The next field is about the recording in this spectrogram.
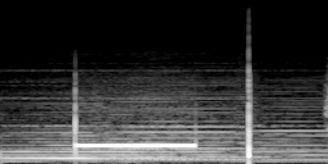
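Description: A telephone call being dialed and ringing on the line: a steady electronic tone holds for about a second, then cuts off, followed by a single sharp click.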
